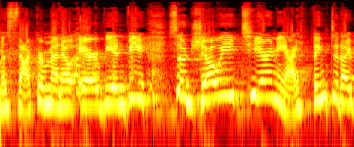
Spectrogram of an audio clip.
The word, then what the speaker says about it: Tierney: I took from a Sacramento Airbnb so Joey Tierney I think did I pronounce that right you did thank you for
